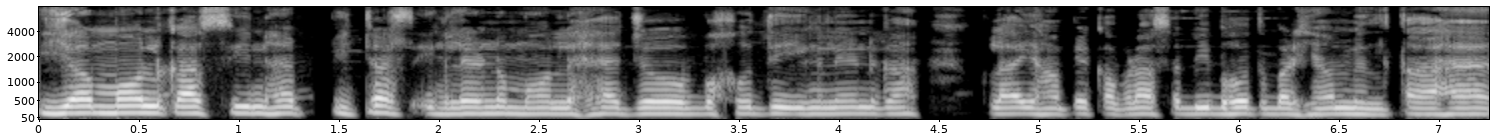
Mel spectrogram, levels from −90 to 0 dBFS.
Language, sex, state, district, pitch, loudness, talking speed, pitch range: Hindi, male, Bihar, Araria, 160 Hz, -17 LUFS, 190 wpm, 155-165 Hz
